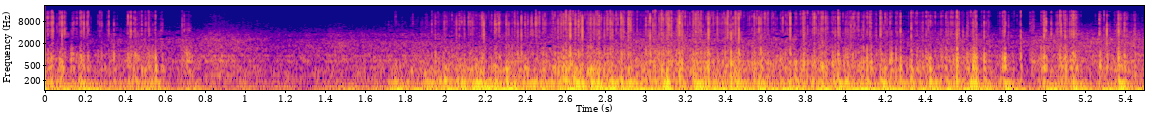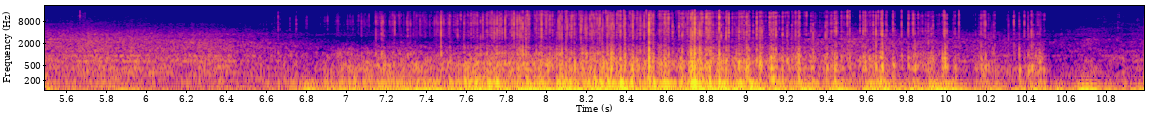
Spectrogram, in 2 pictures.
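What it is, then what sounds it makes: Foam microphone windscreen being scratched. Fingernails repeatedly scratch the surface of a large black foam windscreen on the right microphone, held at the top. The result is a dense, continuous scratchy rustle over a heavy low rumble, with a brief lull around the middle before the scratching builds again.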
